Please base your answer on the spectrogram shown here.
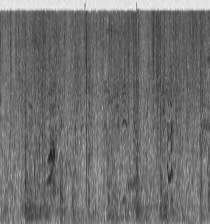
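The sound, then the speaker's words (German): Water churns and splashes around a small rowing boat as it capsizes, with a few sharper slaps of water breaking through a steady noisy wash and wind, while voices talk. “Seid ihr auch schon mal gekentert? Nee. Ja, es gibt für alles ein erstes Mal. Wasserschlag!”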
